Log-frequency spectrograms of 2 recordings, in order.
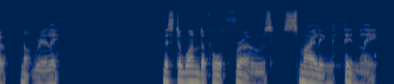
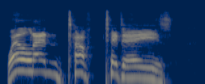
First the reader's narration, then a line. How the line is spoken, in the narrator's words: he screamed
